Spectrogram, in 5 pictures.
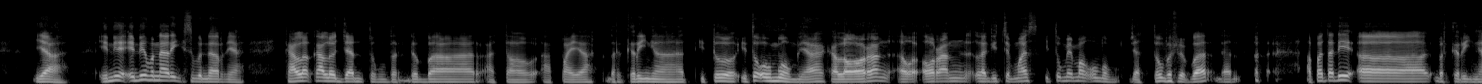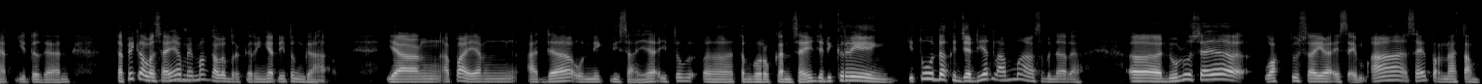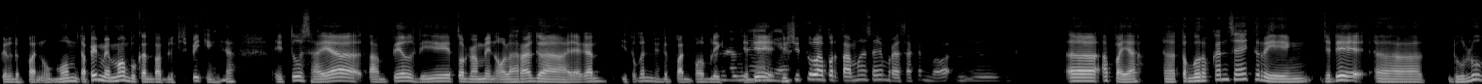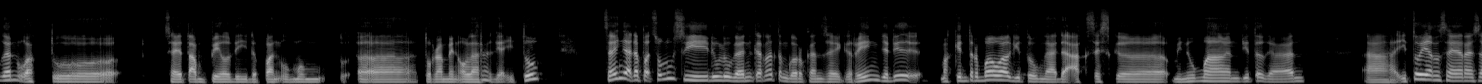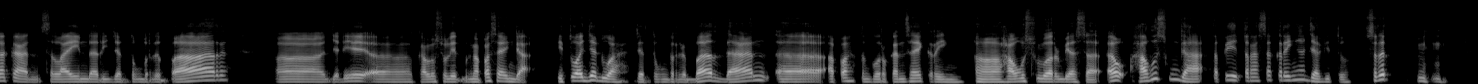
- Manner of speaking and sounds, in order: other noise; in English: "public speaking"; other background noise; chuckle
- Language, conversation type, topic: Indonesian, advice, Bagaimana cara menenangkan diri saat cemas menjelang presentasi atau pertemuan penting?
